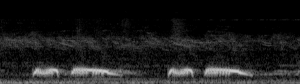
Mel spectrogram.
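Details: Two song phrases from a spotted dove. A short, wavering coo leads into a longer, smooth coo that fades downward, and the pair repeats about a second later.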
